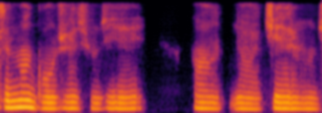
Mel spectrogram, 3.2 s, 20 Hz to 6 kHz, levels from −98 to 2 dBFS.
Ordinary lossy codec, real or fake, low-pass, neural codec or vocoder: none; fake; 5.4 kHz; autoencoder, 22.05 kHz, a latent of 192 numbers a frame, VITS, trained on one speaker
